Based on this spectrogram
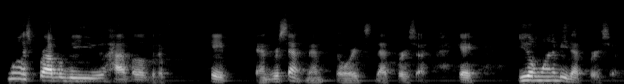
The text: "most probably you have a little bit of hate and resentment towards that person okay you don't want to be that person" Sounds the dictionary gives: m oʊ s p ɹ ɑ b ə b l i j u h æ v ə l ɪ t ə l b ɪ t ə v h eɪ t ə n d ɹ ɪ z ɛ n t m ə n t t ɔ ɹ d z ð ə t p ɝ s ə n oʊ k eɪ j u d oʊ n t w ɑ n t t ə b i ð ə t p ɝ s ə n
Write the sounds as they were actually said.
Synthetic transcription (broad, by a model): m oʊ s p ɹ ɑ b ə b l i j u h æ v ə l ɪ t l b ɪ t ə v h eɪ t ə n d ɹ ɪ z ɛ n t m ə n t t ɔ ɹ d z ð ə t p ɝ s ə n oʊ k eɪ j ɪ d oʊ n t w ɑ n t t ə b i ð ə t p ɝ s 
